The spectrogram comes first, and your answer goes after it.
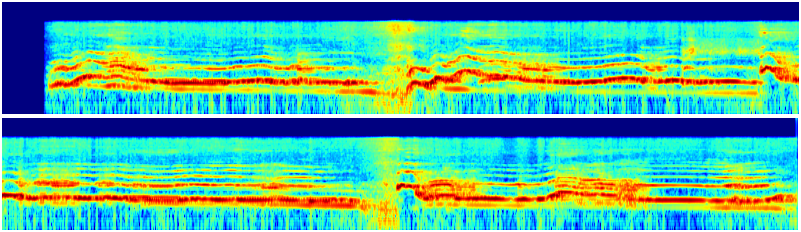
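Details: Giant Schnauzer singing along with its owner in a surgery room; long sustained howls held at a steady pitch, each sliding upward at the start, broken by brief pauses near three, six and nine seconds, with a lower human voice singing beneath.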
